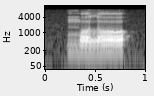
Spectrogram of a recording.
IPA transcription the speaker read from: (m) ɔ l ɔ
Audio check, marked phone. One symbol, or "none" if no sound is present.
m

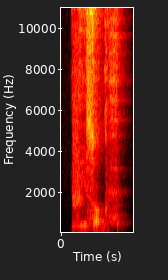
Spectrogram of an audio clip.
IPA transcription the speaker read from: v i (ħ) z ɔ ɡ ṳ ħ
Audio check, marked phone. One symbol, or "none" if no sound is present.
none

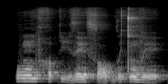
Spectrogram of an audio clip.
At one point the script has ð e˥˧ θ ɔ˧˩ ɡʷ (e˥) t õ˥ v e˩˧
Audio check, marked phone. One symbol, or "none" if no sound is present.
i˥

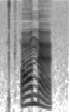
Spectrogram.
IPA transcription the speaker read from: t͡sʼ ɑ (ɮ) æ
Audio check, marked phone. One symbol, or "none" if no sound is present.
n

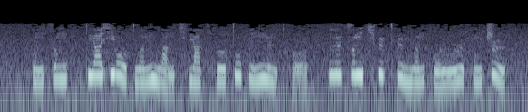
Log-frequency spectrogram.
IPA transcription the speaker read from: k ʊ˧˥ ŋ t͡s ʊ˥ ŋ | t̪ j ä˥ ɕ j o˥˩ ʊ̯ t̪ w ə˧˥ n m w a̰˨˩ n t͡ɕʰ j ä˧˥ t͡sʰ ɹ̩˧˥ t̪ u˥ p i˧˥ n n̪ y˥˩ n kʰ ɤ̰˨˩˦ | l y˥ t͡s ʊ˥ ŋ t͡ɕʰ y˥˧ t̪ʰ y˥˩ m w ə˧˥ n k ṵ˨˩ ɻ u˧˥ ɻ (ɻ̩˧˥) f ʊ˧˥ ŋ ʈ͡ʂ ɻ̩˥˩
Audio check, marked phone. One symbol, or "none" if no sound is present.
ɻ̩˧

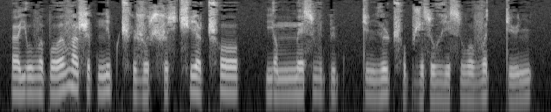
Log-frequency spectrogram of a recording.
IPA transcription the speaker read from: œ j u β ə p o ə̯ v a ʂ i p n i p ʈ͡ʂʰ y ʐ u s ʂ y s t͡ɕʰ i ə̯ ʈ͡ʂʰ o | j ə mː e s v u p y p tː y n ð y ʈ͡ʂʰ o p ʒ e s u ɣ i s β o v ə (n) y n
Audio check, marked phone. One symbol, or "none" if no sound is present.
tː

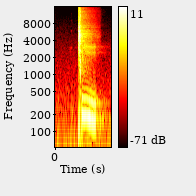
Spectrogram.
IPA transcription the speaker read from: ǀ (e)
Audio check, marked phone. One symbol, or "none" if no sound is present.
i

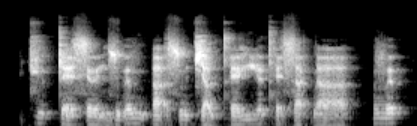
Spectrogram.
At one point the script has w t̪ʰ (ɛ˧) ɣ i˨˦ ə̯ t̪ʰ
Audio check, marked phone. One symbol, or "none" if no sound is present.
ɛ˨˦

